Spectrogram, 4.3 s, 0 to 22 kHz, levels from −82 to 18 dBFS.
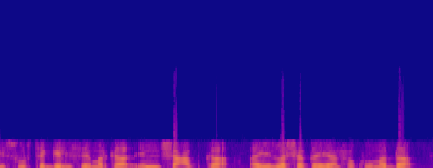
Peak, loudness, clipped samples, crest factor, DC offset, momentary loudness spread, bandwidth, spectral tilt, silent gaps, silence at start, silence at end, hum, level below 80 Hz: -4 dBFS; -21 LUFS; under 0.1%; 16 dB; under 0.1%; 6 LU; 7 kHz; -6.5 dB/octave; none; 0 s; 0.25 s; none; -72 dBFS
